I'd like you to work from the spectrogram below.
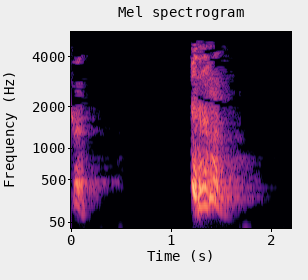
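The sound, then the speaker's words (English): Two bursts of coughing or hard throat clearing from a man preaching a sermon. The first is brief and fading; the second, after a pause, is louder and rougher. Both occur alone, with no talk. “I'm going to go quickly before I start coughing again.”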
